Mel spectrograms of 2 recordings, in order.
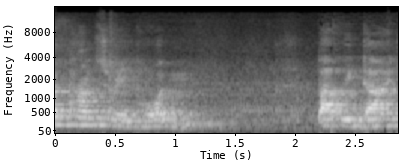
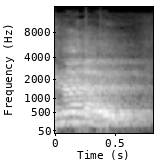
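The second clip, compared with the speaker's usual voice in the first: insistent no; 5 semitones higher, 9 dB louder than usual. Retold or imitated. Director insists, correcting student.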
